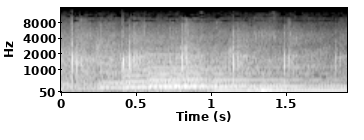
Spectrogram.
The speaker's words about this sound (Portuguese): Aplaude glória Ele por isso, aplaude. Glória a Deus.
